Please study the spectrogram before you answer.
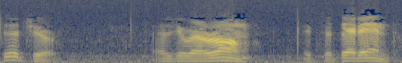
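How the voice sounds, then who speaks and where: An actor playing a stern, brusque older farm owner in 1940s radio style, on an old recording. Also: male voice, medium pitch, slow pace, bright, forceful tone, poor audio.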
